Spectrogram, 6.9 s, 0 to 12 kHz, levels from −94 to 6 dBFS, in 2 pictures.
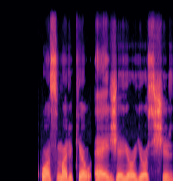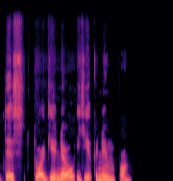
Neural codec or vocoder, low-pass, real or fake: none; 10.8 kHz; real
